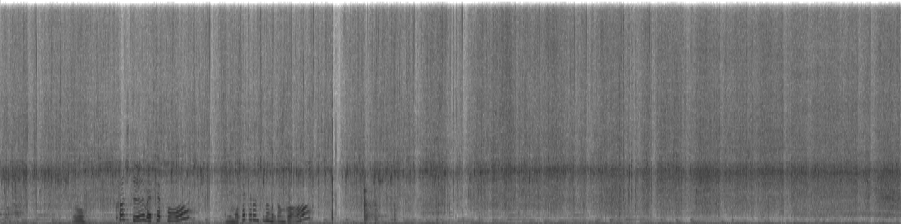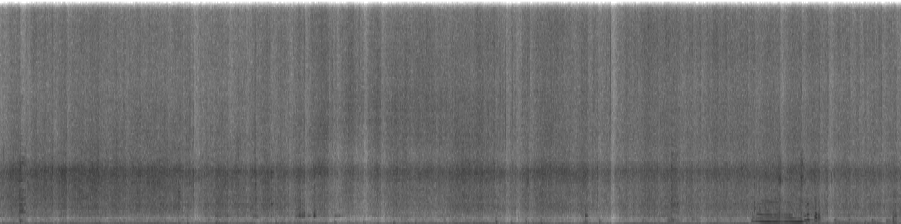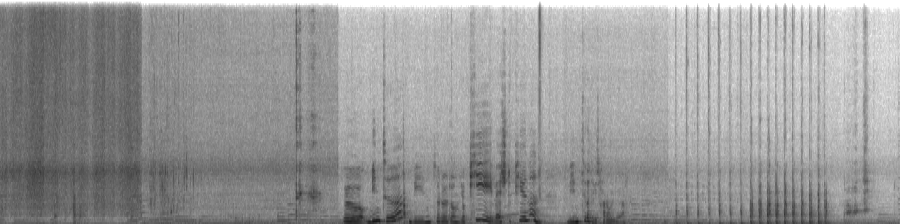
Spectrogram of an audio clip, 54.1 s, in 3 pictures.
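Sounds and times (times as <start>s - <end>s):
fish frying in oil: 0.0s - 40.1s.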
